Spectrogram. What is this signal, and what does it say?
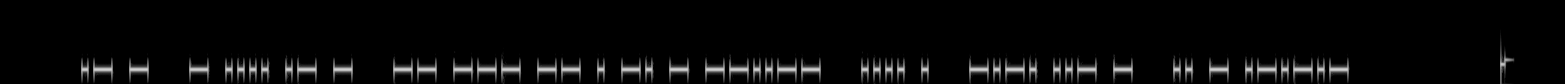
Morse code, heard as a keyed tone, about 21 wpm, 700 Hz. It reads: AT THAT MOMENT, HE CUT IT.
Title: Sentences from Top 1000 Words - Review Part 1 - 20wpm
